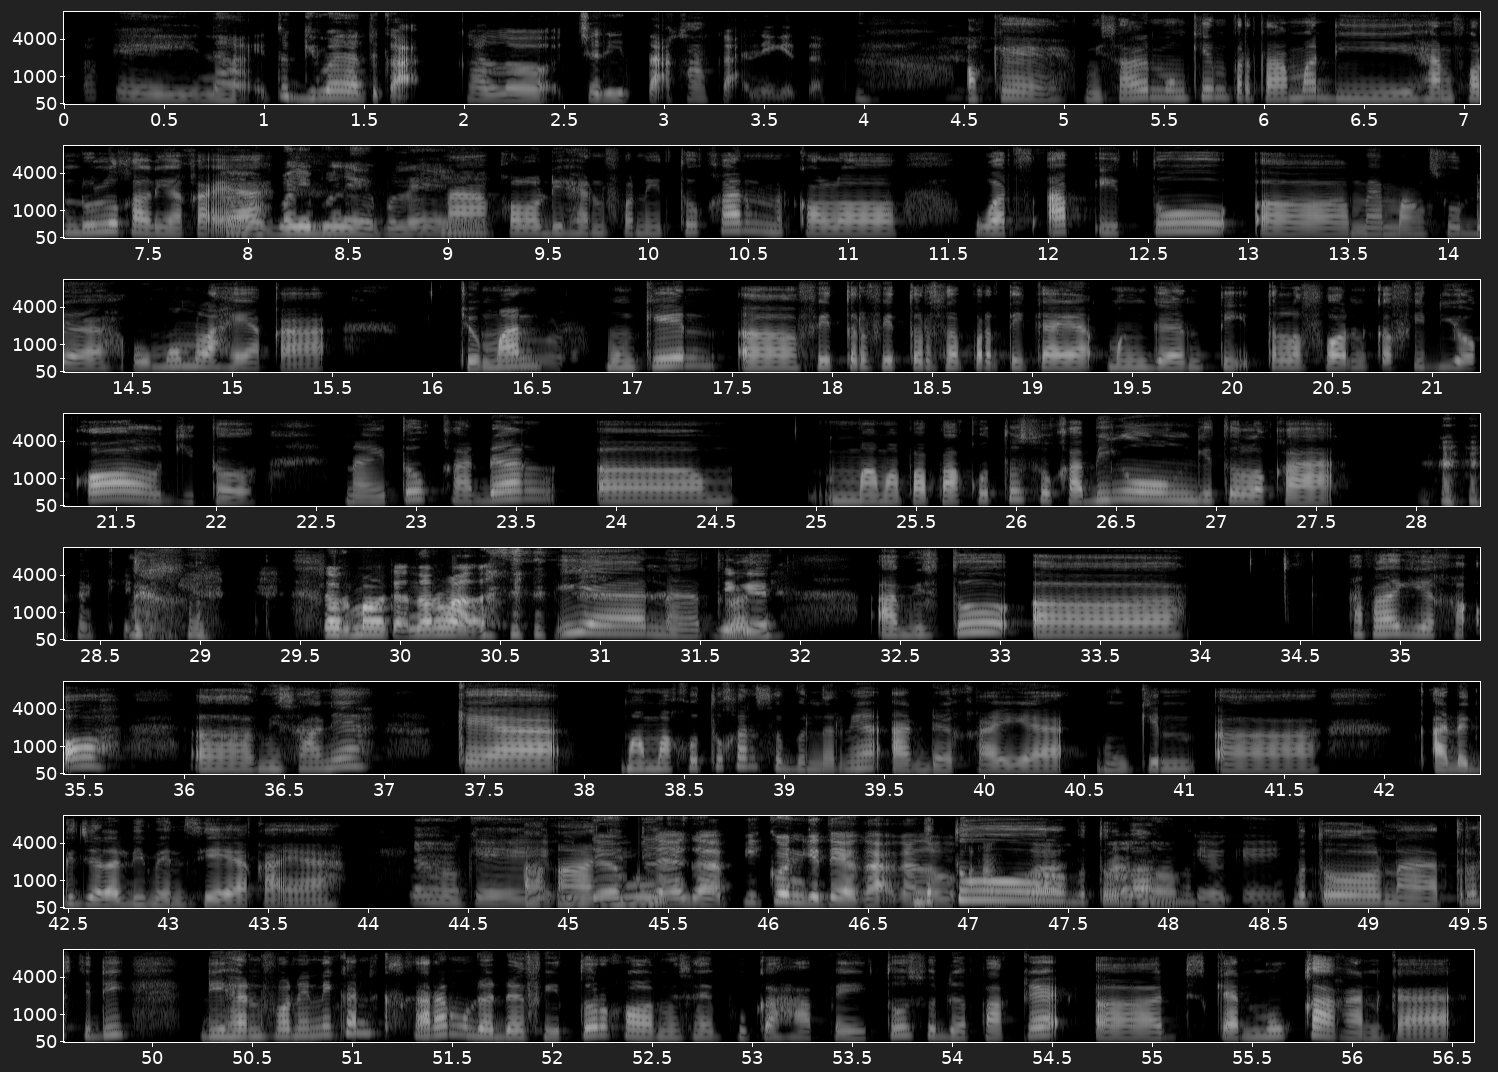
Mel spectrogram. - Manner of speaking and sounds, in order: chuckle; in English: "call"; tapping; laughing while speaking: "Oke"; chuckle; chuckle; in English: "scan"
- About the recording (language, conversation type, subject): Indonesian, podcast, Menurut kamu, bagaimana teknologi mengubah hubungan antar generasi di rumah?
